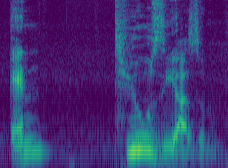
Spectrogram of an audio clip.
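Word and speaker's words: enthusiasm: इसकी प्रोनाउंसिएशन है एंथुसियाज्म। इट इज एंथुसियाज्म। जो स्ट्रेस है वो मिडिल पार्ट पे आता है, थ्यू पे आता है, एंथुसियाज्म, जिसका मतलब होता है उत्साह या जोश, उसे हम कहते हैं एंथुसियाज्म।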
